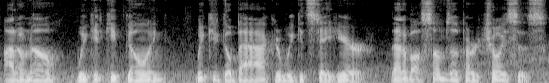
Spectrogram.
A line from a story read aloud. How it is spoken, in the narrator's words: I said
